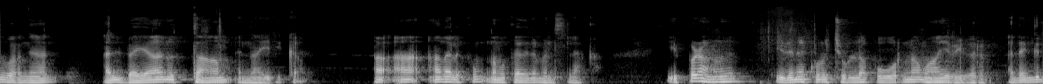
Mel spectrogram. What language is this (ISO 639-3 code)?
mal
